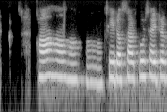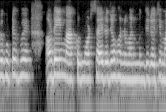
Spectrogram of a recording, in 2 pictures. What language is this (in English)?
Odia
